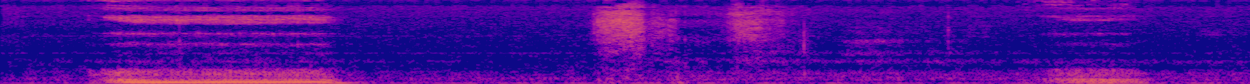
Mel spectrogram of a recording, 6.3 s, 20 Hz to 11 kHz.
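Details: A pit bull dog, asleep after playing ball, snoring: deep, loud rumbling snores about a second long with quiet breathing between them, roughly 13 a minute.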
